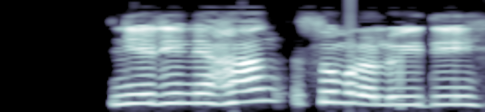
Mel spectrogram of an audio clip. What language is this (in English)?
Pashto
